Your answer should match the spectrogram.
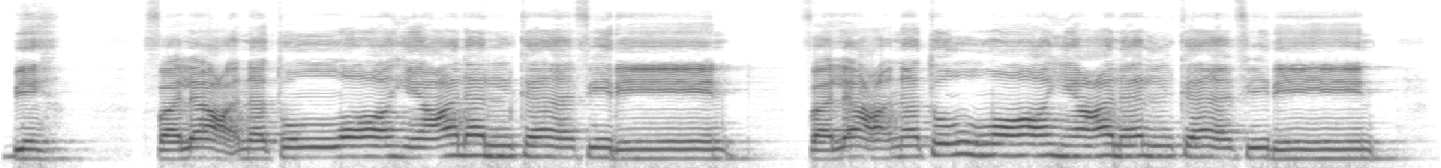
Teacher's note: لام کو عین کے ساتھ ملائیں گے، عین کو وسط حلق میں پڑھنا ہے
